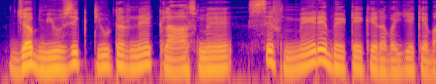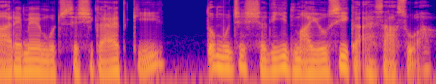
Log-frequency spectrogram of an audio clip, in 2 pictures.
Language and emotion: Urdu, sad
